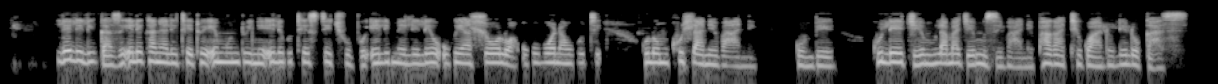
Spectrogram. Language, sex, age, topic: North Ndebele, male, 36-49, health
